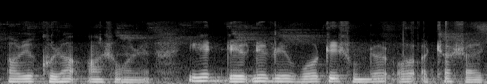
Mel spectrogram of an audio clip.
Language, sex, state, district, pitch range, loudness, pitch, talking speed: Hindi, male, Maharashtra, Chandrapur, 115-135 Hz, -18 LUFS, 130 Hz, 195 wpm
